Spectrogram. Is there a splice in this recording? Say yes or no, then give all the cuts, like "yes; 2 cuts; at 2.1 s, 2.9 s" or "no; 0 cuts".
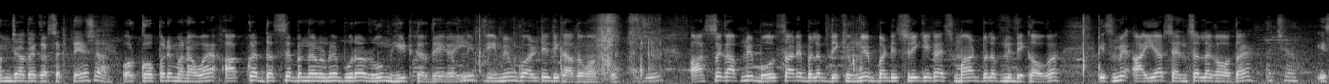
yes; 1 cut; at 4.6 s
